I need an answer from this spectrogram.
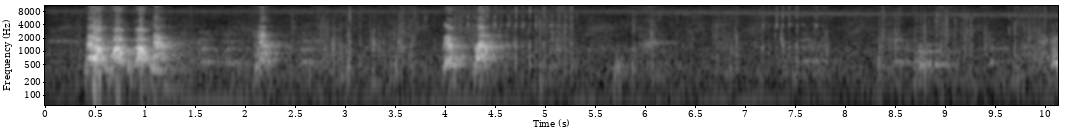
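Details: Barking from a Jindo dog and a spotted Baduk dog welcoming a guest in a mountain-village yard near Jeonju, North Jeolla, Korea: a quick burst of three barks, single barks at two and four seconds, then quiet, faint sounds.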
